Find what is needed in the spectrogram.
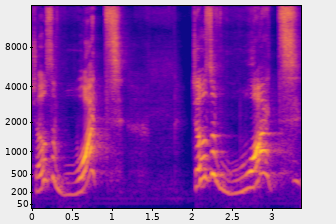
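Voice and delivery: jealous of what, really?; incredulous. Real, not acted. Incredulous retort, loud.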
